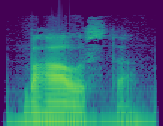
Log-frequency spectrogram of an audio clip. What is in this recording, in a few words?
you're welcome, sakha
